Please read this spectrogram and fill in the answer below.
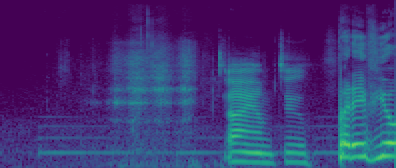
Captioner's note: snickers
